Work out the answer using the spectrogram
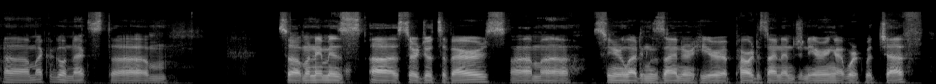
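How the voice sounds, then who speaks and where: A man with a very low, level voice introduces himself on a video call. His tone is bright and edged, and the sound is dry and close. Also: little pitch movement, normal speed, clean tone, no room sound. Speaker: senior lighting designer.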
